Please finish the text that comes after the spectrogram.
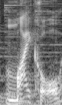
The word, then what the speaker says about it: Michael: In other words, I could spell my name Michael, M-Y-K-U-L, and it would sound exactly the same.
